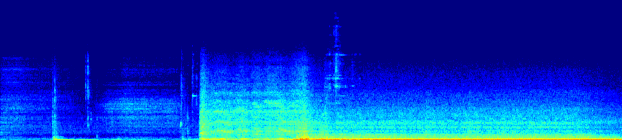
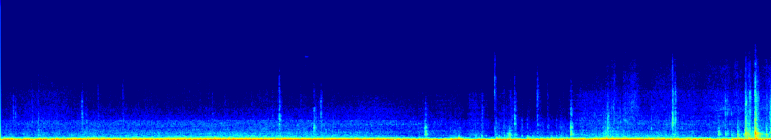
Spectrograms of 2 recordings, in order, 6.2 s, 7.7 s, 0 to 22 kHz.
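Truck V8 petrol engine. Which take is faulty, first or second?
second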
